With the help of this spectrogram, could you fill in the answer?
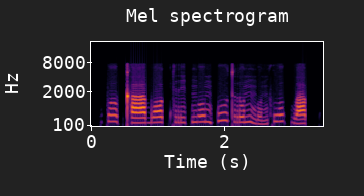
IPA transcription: p ɤː˥˩ p̚ kʰ aː˦˥ b ɔː˦˥ t̚ k r i˦˥ t̚ ŋ oː˥˩ m ʔ uː˥˩ t r o˦˥ n ŋ o˩˦ n k w o˥˩ k̚ w a˦˥ p̚

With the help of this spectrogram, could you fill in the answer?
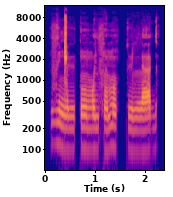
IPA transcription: v ɪ ŋ͡ǁ ʏː k õ m ɔ lʲ f ɐ̃ m ɔ̃ kː ʏ lː a ɡ

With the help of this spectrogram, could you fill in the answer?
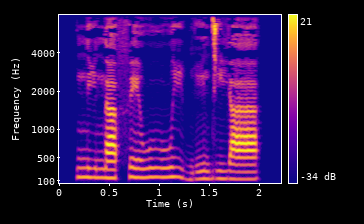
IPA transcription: n i˦ n a˦ f e˦ w u˦ w i˦˨ b ĩ˨˦ d i˦ j a˦

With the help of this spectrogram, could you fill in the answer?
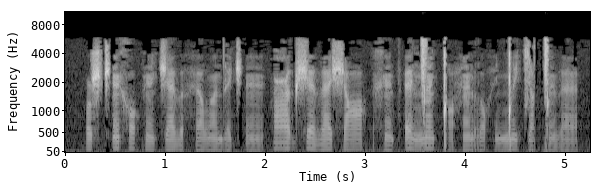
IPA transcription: ɔ˧ ʂ t͡ʃʼ ɛ̃˦ x ɔ˦ k ɛ̃˨ t͡ʃ æ˧ ð ə˨ h ɛ˨ lˠ æ̃˨ d ɛ˨ t͡ʃʼ ɛ̃˨ | ʕ ə˦ d ʃ ɛ˦˨ ð æ˦ ʃ ɑ˦ | x ɛ̃˨ t͡sʼ ɛ˦˨ ŋ͡ǀ æ̃˦ ǃ ɑ˨ h æ̃˦ r ɔ˨ h ɪ˨ ŋ͡ǃ ɪ˦˨ t͡ɕ ɑ˧ ǀ ɛ̃˨ ð æ˨

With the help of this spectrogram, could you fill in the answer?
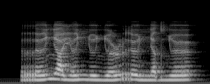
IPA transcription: r ɘ ʎ a j ɘ ɲ ø ʎ ø ɭ r ø ɲ a d ʎ ø

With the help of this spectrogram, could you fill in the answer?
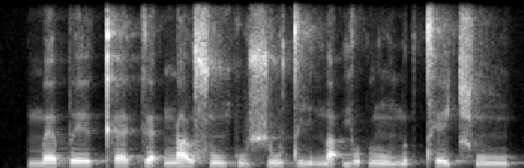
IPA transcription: m ɛ˦ p e˦ ɪ̯ kʰ ɛ˦ k ɛ˦ ʔ ŋ a̰˦˨ ʊ̯ s ũ˦ k ṵ˦˨ ʃ u˦ t i˨ n ä˦ ʔ j ʊ˦ ʔ l ũ˨ n ʊ˦ ʔ tʰ e˦ t͡ɕʰ ũ˨

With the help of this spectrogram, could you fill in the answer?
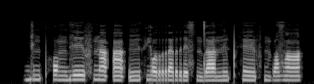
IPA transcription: ɡ i n pʰ ɔ ŋ ɡ eː f n ã ʔ ãː ʔ ĩː f j ɔ r a r e s n d aː n ĩ pʰ ẽː f m b ɯ zˤ ã

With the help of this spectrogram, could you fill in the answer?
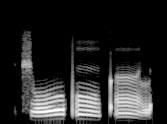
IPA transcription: t͡ʃ oː pʼ õː kʼ ɐ̃ l

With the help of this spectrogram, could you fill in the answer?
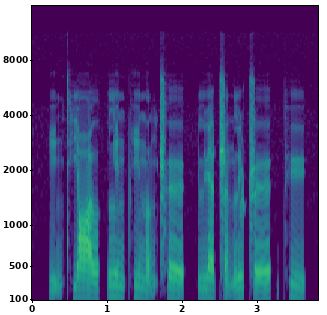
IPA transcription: ḭ˨˩ ŋ t̪ʰ j ɑ˥˨ ʊ̯ | l i˥˨ n pʰ i˥˨ n̪ ɤ̰˨˩ ŋ ʈ͡ʂʰ ɻ̩˥˨ | l ɥ ɛ˨˦ ʈ͡ʂ ə̰˨˩ n l y˥˨ ʈ͡ʂ ɻ̩˨˦ | pʰ y˥˨

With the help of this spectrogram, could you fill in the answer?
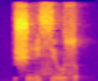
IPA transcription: ʃ i˨˦ sʲ u˨˦ z

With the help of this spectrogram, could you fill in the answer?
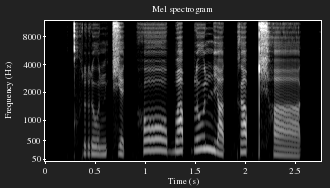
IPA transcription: kʰ r u˩˦ n t͡ɕ e˨˩ k̚ h ɔː˥˩ b a˥˩ p̚ l u˥˩ n j a˨˩ t̚ k a˦˥ p̚ t͡ɕʰ aː˨˩ k̚

